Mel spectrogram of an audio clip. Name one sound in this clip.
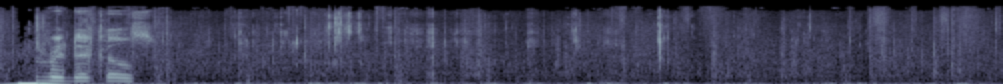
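Footsteps patter quickly on dry ground nearby.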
